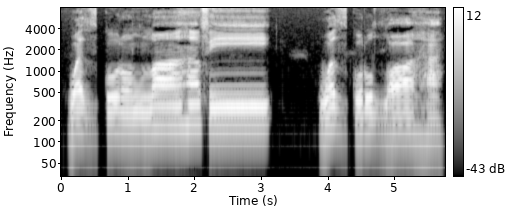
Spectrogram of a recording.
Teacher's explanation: لفظ اللہ کے لام سے پہلے والے حرف را پر پیش ہے. لفظ اللہ کو موٹا پڑھیں گے.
